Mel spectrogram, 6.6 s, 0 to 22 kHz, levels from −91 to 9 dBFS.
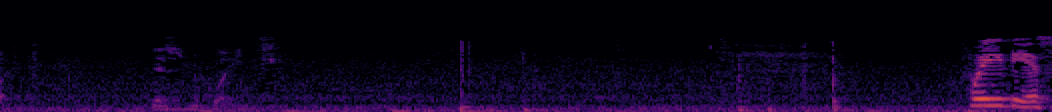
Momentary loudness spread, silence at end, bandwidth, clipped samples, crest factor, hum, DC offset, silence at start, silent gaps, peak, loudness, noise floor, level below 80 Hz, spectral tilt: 28 LU; 0 s; 5.8 kHz; under 0.1%; 24 dB; none; under 0.1%; 0 s; none; -24 dBFS; -40 LUFS; -66 dBFS; -66 dBFS; -3.5 dB/octave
